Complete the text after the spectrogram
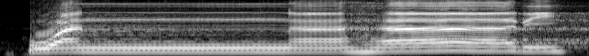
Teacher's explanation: Kemudian perhatikan huruf H dipanjangkan 2 harokat karena di depannya terdapat alif ya.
